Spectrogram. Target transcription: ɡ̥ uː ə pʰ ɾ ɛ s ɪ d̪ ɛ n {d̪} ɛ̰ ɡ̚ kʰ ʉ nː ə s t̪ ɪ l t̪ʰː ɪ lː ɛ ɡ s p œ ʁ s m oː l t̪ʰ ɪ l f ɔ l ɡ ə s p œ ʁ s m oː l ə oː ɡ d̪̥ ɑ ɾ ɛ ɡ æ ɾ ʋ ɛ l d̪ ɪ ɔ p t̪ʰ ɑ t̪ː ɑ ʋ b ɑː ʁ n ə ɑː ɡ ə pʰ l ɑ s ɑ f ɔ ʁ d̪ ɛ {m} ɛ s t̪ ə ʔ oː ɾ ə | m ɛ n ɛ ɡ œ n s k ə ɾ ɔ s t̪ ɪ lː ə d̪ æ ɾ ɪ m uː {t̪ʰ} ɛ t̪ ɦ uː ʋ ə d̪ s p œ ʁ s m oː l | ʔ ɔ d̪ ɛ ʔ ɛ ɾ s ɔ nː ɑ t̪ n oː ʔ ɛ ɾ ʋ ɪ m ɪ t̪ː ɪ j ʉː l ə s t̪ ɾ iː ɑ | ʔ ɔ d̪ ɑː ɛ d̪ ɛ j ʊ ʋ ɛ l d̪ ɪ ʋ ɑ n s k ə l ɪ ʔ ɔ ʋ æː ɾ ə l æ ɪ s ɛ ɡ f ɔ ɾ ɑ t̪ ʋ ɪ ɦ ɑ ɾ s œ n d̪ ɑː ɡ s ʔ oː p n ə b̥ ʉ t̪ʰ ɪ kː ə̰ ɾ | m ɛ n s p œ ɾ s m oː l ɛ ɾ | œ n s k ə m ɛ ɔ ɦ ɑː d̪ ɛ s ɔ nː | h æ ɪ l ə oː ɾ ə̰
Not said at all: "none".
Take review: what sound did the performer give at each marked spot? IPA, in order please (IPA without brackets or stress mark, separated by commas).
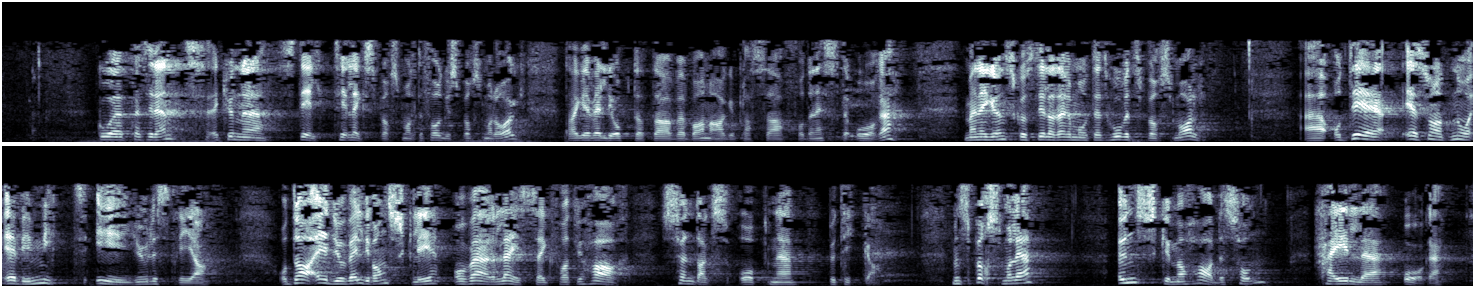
t̪, n, t̪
